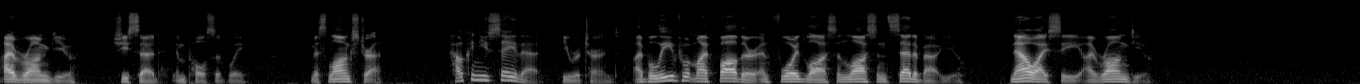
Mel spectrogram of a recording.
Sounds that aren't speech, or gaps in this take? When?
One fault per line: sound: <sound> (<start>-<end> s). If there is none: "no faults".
no faults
